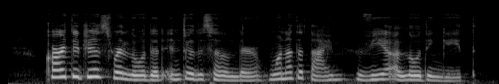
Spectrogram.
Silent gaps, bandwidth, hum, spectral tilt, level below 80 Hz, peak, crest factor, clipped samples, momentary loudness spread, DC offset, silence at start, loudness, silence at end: none; 11.5 kHz; none; -5.5 dB/octave; -60 dBFS; -8 dBFS; 18 dB; under 0.1%; 11 LU; under 0.1%; 0.45 s; -26 LUFS; 0.4 s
